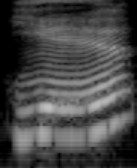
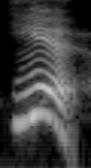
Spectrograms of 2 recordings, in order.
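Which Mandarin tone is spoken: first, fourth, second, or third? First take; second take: second; fourth. First: The pitch rises from middle to high. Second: The pitch falls sharply from high.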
